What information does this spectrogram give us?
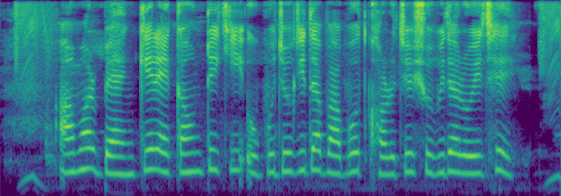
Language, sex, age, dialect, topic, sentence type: Bengali, female, 18-24, Rajbangshi, banking, question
